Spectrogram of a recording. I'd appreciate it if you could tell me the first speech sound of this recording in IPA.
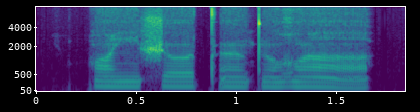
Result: qʷ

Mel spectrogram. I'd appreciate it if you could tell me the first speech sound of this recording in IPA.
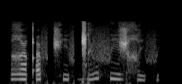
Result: ʁ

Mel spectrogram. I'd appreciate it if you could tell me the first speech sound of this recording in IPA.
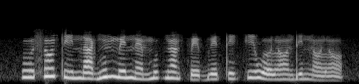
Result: u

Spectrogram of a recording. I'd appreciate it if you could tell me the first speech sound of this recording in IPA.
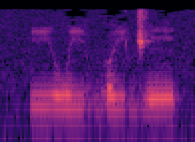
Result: iː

